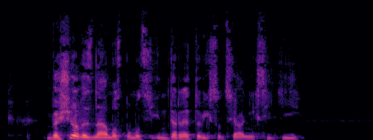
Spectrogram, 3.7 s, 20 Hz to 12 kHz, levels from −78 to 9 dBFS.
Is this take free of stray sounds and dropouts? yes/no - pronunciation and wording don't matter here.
yes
